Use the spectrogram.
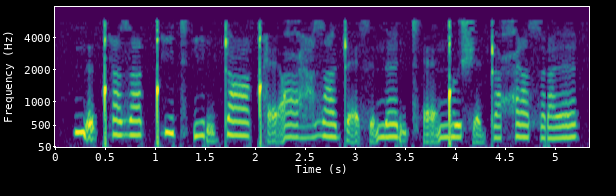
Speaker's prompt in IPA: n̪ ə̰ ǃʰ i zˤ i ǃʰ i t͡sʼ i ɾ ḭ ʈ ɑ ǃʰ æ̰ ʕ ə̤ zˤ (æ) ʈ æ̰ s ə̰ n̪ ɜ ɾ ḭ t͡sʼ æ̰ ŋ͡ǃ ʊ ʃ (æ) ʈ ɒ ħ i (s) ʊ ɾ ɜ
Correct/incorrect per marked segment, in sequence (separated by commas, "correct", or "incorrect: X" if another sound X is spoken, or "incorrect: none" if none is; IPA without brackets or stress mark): correct, incorrect: æ̰, incorrect: sˤ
